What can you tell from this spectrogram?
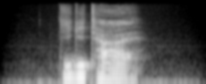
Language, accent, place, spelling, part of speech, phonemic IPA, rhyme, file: German, Germany, Berlin, digital, adjective, /diɡiˈtaːl/, -aːl, De-digital.ogg
- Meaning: digital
